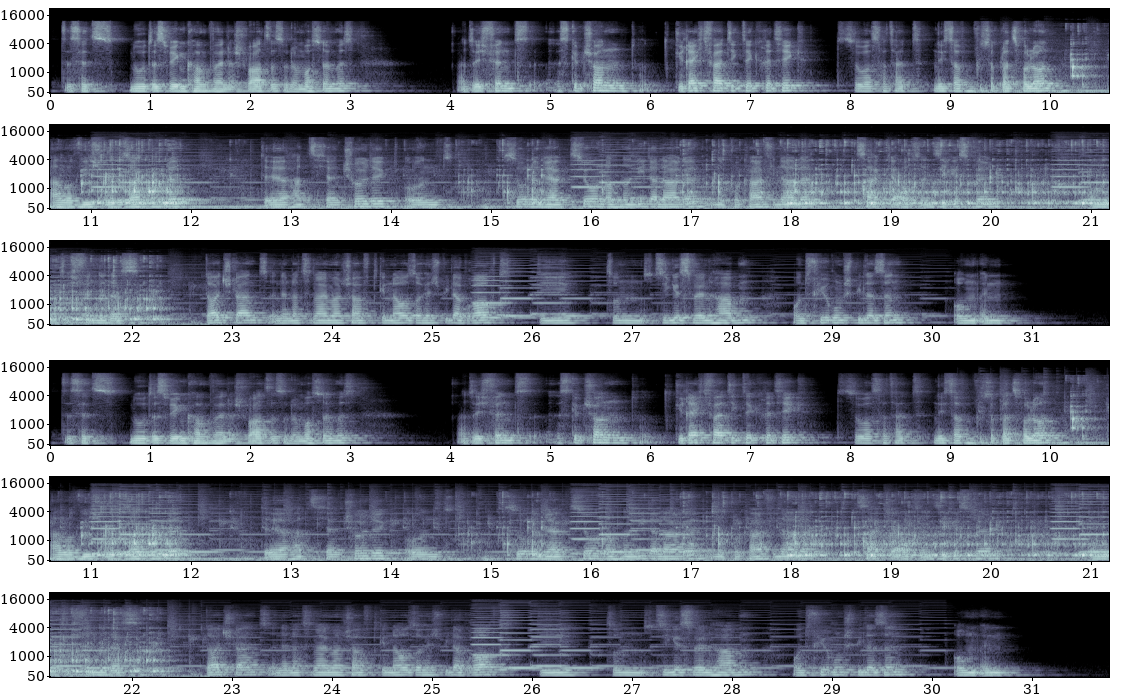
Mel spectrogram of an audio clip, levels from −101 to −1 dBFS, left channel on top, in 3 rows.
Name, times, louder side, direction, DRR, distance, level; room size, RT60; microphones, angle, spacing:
voice 1, 0.1-3.0 4.1-6.0 6.2-7.5 7.9-10.1 10.6-11.9 12.7-14.6 15.1-18.2 18.6-20.1 21.0-22.1 22.7-25.8 26.0-26.4 26.7-28.2 28.6-29.7 30.2-30.7, left 1 dB, 30° left, 8 dB, 1.2 m, -26 dB
sound 1, 9.1-22.8, right 1 dB, 65° right, 2.3 m, -42 dB
sound 2, 10.0-22.3, left 1 dB, 10° left, 1.1 m, -27 dB
sound 3, 11.0-30.1, right 3 dB, 80° right, 5.4 m, -35 dB
14.0 x 10.5 x 3.9 m, 0.67 s
head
